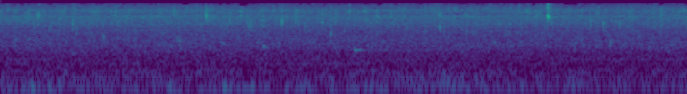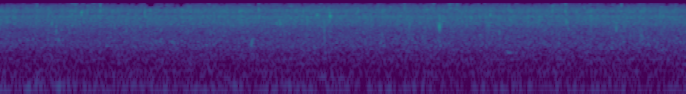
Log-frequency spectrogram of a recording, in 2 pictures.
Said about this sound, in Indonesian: Hujan. Hujan gak akan pernah reda di antara kita. Tapi seenggaknya, kita ada di bawah hujan itu berdua.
